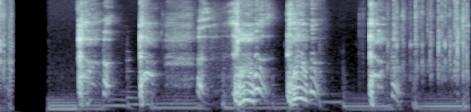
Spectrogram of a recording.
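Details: Woman livestreamer saying her throat is in very bad shape: several short, rough coughs and throat clearings with a low steady hum behind.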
